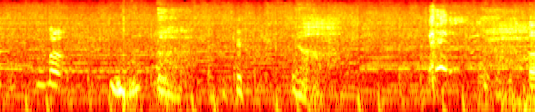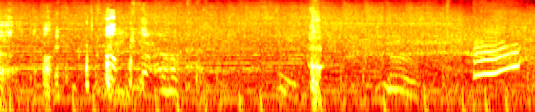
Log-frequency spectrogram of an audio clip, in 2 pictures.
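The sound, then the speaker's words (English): Several loud, throaty burps of Thanksgiving dinner come one after another at uneven intervals, some low and rumbling, others higher and drawn out, with brief vocal noises and laughter-like sounds mixed between them. “verp up Thanksgiving dinner still.”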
